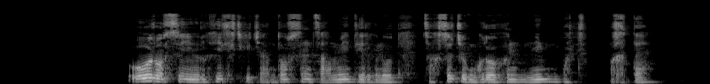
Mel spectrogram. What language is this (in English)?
Mongolian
